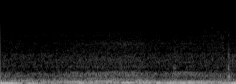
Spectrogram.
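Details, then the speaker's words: Chevrolet Cruze after valve cover gasket replacement stopped oil reaching the coils, coils refitted, codes reset, booster on dead battery: steady even idle rumble, no misfire or shaking. "Okay. Is there any misfire? Nope. The car runs fine."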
